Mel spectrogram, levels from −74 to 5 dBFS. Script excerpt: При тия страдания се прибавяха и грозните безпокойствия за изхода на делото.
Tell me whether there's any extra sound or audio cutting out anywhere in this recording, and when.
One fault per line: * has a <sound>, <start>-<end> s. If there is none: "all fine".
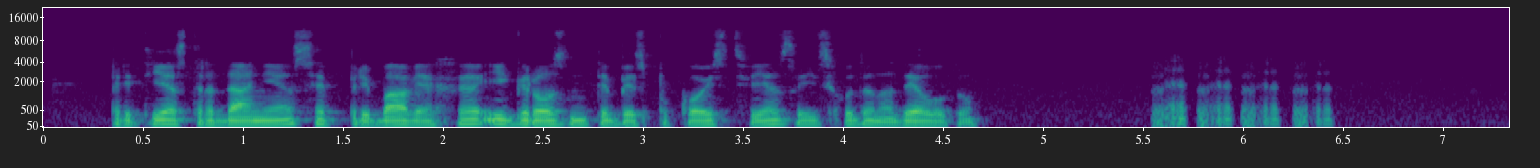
* has a laugh, 5.5-6.5 s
